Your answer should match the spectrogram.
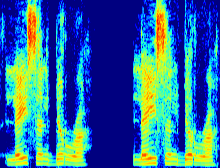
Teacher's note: the ra which is carrying the fatha, it's a thick ra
